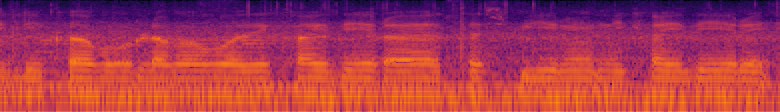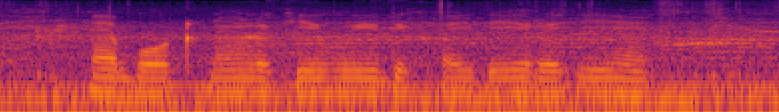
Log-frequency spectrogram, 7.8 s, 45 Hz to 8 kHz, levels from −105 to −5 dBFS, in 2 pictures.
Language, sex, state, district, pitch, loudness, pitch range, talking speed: Hindi, male, Maharashtra, Sindhudurg, 105 Hz, -40 LUFS, 100-105 Hz, 155 wpm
